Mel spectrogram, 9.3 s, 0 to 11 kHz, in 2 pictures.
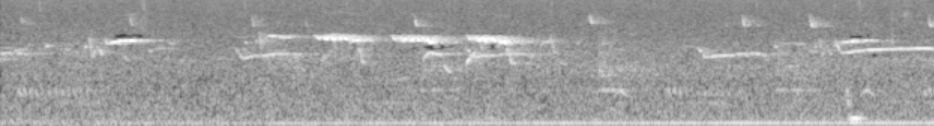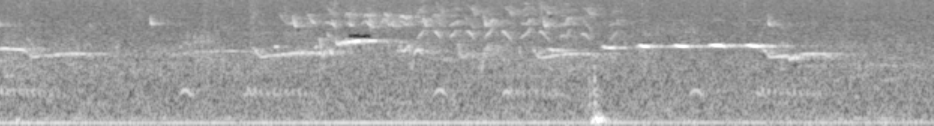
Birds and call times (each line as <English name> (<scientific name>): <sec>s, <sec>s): White-browed Robin-Chat (Cossypha heuglini): 2.2s
Sulphur-breasted Bushshrike (Telophorus sulfureopectus): 7.9s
